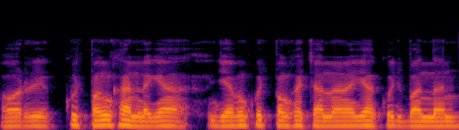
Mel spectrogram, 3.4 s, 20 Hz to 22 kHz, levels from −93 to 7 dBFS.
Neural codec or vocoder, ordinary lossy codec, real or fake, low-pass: none; Opus, 64 kbps; real; 7.2 kHz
